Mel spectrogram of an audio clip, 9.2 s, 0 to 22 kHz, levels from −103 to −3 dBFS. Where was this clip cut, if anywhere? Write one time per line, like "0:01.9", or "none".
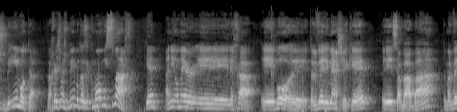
none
